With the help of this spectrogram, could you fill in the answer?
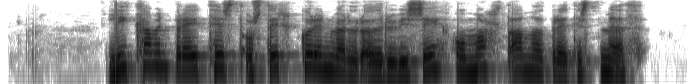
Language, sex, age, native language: Icelandic, female, 30-39, Icelandic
